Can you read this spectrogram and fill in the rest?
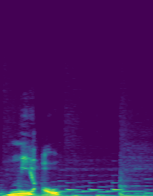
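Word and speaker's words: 淼: When you have three waters written like that, it is pronounced as miao, and it is used to describe the look of an open water, a wide lake, the kind of state that water would be in, miao.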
